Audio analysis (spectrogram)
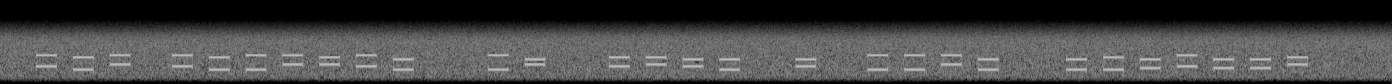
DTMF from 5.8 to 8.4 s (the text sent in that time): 8071 7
